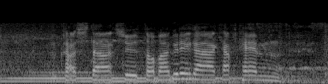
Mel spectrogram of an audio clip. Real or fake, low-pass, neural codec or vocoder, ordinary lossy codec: fake; 7.2 kHz; codec, 16 kHz, 8 kbps, FunCodec, trained on Chinese and English, 25 frames a second; none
